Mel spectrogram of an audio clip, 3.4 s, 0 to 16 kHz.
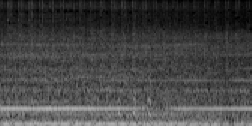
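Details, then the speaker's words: Hyster forklift, GM 4.3 Vortec, run out of oil and left unserviced since March, seized then freed: rough idle with a heavy, dull knock about three times a second, wobbling and smoky with blow-by; rear main bearing believed failed, not rod. "I'm pretty sure the uh rear main has uh left the chat it's exactly what it sounds like it's obviously not rod"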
